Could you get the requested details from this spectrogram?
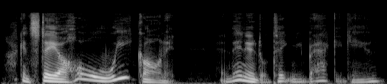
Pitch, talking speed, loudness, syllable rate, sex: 140 Hz, 230 wpm, -20 LUFS, 5.4 syllables/s, male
